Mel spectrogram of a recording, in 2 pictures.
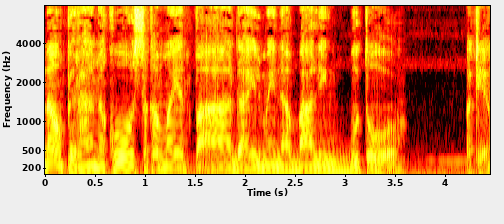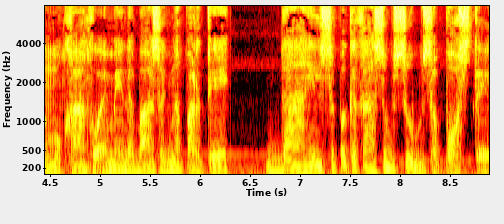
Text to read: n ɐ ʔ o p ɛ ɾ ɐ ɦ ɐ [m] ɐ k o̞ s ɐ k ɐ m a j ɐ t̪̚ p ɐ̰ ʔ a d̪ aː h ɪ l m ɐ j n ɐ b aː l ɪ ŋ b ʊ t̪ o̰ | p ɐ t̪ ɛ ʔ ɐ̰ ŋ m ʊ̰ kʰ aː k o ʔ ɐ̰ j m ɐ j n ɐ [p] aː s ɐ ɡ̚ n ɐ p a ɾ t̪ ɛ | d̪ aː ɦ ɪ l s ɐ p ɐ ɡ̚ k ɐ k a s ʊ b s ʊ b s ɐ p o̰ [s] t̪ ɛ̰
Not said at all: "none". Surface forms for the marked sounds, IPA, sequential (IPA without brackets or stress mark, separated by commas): n, b, s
